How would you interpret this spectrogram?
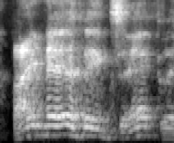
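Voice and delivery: laughing through the words loudly. Real, not acted. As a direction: chuckle while admitting it. Laughing at his own mistake.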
